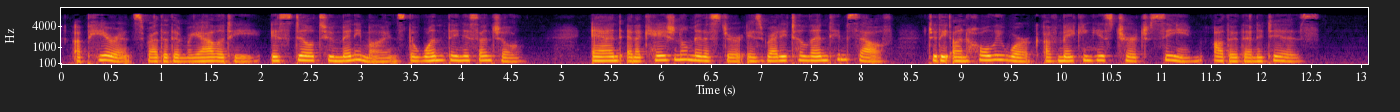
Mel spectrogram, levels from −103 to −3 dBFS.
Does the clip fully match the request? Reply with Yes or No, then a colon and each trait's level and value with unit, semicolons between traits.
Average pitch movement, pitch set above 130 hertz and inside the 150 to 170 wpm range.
Yes: average, 3.0 semitones; high, 190 Hz; average, 160 wpm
